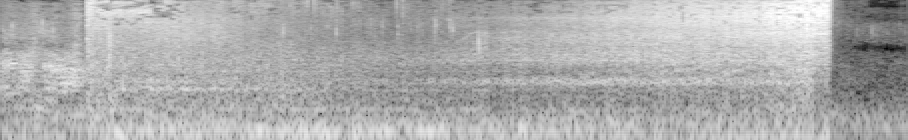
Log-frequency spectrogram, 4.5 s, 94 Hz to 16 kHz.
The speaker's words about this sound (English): 11, 10, 9, ignition sequence start. 6, 5, 4, 3, 2, 1, 0.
